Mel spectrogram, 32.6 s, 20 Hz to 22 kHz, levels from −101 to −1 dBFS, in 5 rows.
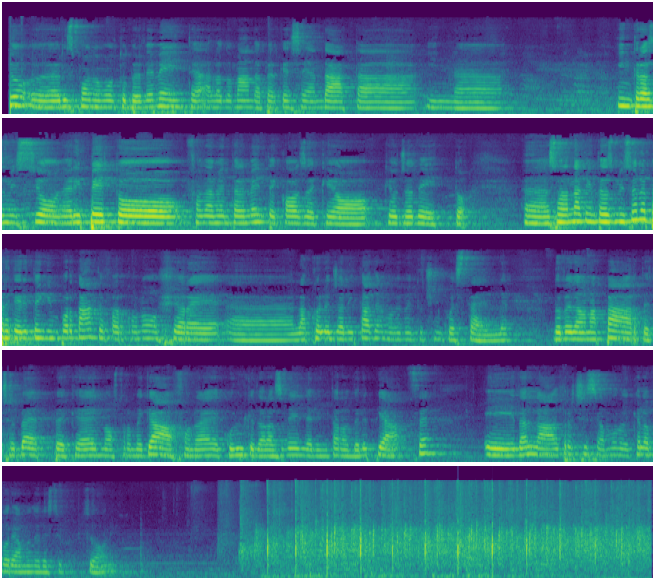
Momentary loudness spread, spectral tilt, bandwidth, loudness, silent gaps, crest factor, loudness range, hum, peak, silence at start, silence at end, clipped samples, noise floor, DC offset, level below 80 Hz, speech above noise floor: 13 LU; -6 dB/octave; 13.5 kHz; -22 LUFS; none; 22 dB; 11 LU; none; 0 dBFS; 0.05 s; 0 s; under 0.1%; -52 dBFS; under 0.1%; -44 dBFS; 30 dB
